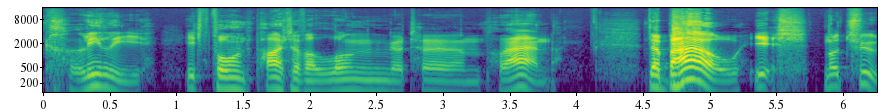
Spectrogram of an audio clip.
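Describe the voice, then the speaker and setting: A man's bright, sharp, dramatic tone in a dry, close sound with no echo. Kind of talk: dramatic reading of online forum posts. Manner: dramatic, expressive.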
